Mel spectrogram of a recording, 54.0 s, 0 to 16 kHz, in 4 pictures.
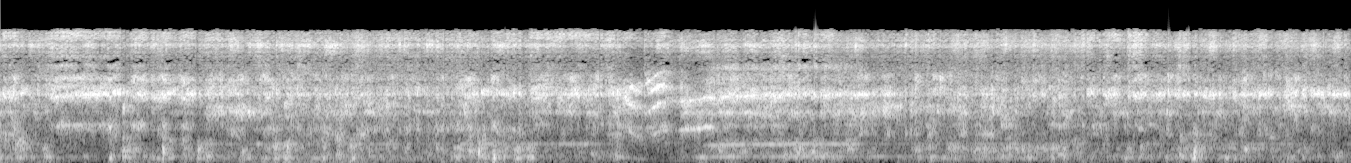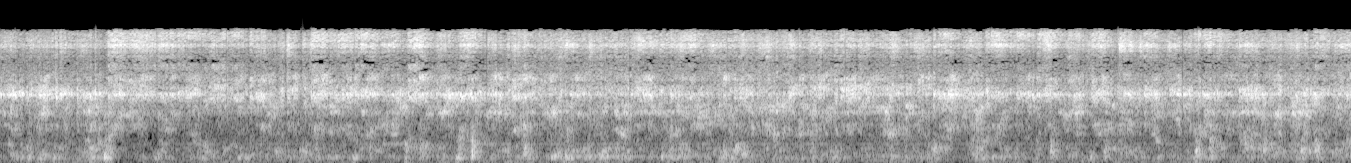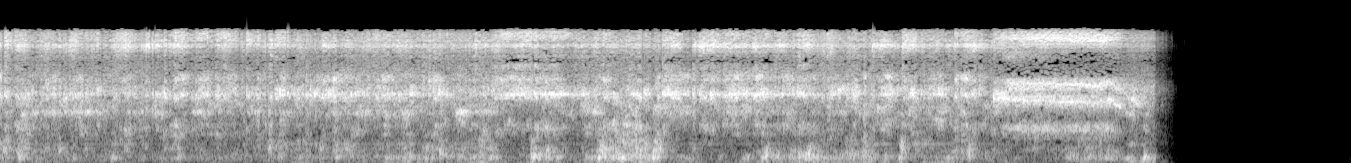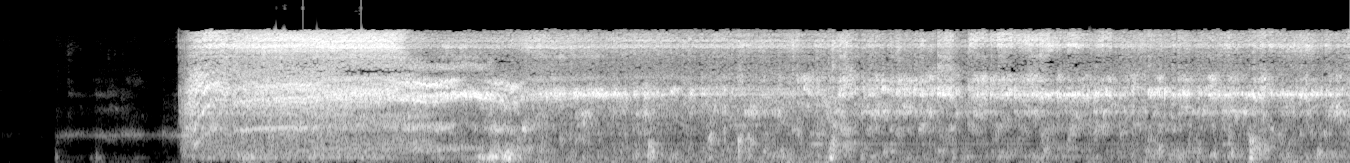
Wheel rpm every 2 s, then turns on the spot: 230, 230, 230, 200, 230, 230, 230, 230, 230, 230, 230, 230, 230, 230, 230, 240, 230, 230, 220, 40, 0, 120, 220, 230, 230, 230, 230.
none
